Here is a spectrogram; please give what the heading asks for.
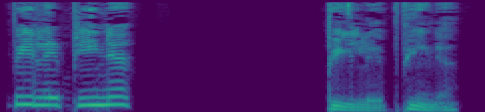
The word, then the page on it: philippine: Dutch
